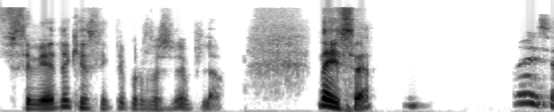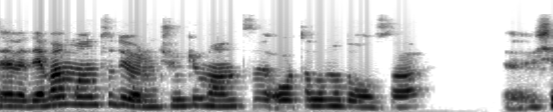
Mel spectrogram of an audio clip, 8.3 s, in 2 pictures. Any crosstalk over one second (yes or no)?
no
